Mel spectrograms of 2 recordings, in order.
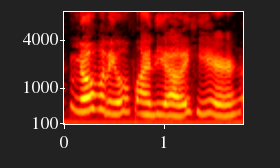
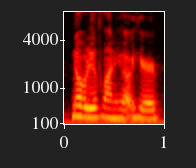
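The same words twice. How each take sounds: First: Failed serious tone. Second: Deadpan sinister line; mock menacing. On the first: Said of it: "faking a serious tone". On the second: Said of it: "making a serious tone". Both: Shown as a demonstration.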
